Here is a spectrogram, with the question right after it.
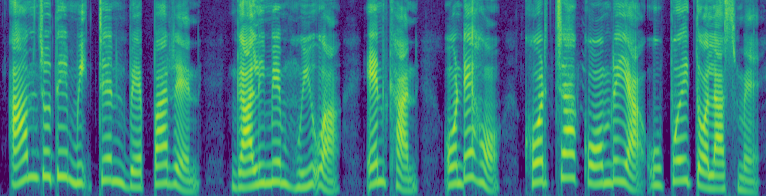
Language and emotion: Santali, neutral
